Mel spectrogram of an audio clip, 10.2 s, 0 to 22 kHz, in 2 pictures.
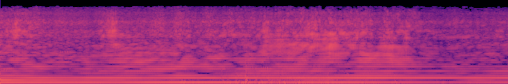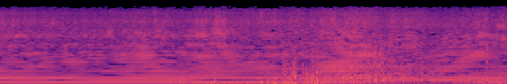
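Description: The Mein Schiff 1 cruise ship's typhoon horn sounding one long, steady, deep blast that cuts off near the end. It is one of the three long blasts the ship gives as a farewell signal on departure.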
